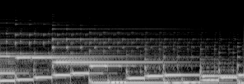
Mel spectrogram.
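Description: Korg Minilogue analogue synthesizer playing its 'K>Frajile' patch: a quick run of short pitched notes, about five a second, stepping up and down over low held bass notes, with a brighter attack about half a second in.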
